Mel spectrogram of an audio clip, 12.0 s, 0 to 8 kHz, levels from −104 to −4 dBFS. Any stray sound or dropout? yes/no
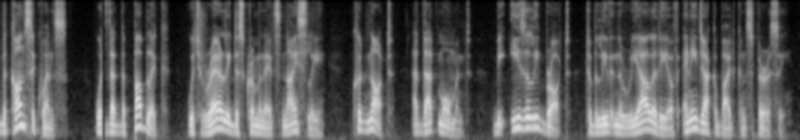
yes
